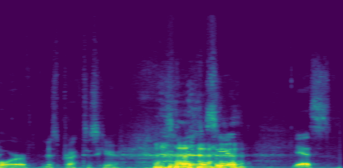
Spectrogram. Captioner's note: laughter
